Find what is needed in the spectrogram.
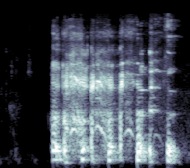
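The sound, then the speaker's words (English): A loud burst of coughing during a moment of silence, several rough hacks in quick succession after a brief silence, trailing off near the end. “And you coughed.”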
